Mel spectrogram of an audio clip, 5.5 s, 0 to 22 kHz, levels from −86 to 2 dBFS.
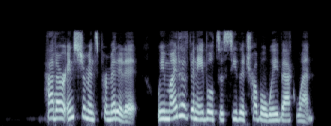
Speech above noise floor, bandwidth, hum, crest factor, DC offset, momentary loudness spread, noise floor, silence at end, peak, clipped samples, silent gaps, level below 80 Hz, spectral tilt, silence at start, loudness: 64 dB; 8.4 kHz; none; 14 dB; under 0.1%; 9 LU; -78 dBFS; 0.35 s; -2 dBFS; under 0.1%; none; -58 dBFS; -3.5 dB/octave; 0.75 s; -15 LUFS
